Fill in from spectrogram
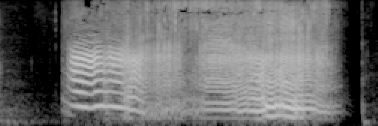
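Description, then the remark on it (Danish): A long, loud fart lasting nearly two seconds, starting with a wavering buzz and shifting into a rougher, sputtering rasp before cutting off, with a tiny blip afterward. “Flautulens. Ja. Prut.”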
